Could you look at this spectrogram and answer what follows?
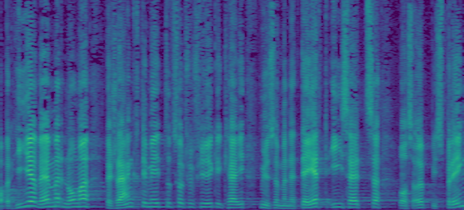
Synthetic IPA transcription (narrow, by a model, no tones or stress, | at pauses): bəɾɦiəʋɛnməɾnʊməb̥ɛʃɾɛŋktimɪtl̩ˠt͡sʊɾfəɾfyəɡɪɡhɛɪ | myəsəmənəd̥ɛrtiːsɛt͡sə | ʋɑsœpːisb̥ɾɪŋ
